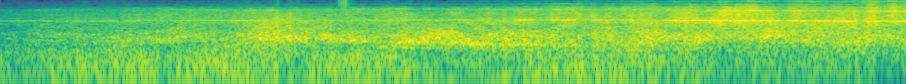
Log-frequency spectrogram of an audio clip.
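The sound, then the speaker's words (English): An unmanned jet drone lands on an aircraft carrier deck, making a loud continuous engine roar with a thin, steady high whine riding above it and no breaks throughout. “Here it is in its final stages of testing last November, landing on the deck of the aircraft carrier USS Nimitz.”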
